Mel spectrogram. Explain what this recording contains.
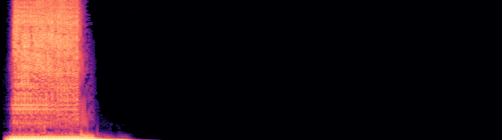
Improvized Reaper Horn
I cant remember which sound I downloaded as a base for this sound, but It was a monotone one.
I added some distortion and equalization, exported that, re-imported it and overlayed more distortion, did some more equalization and made a smooth introduction to the sound with the Fruity Fast LP filter in Fl studio. I was mainly inspired by the drones from Oblivion, the short saw-burst sound they made when they asked for identification, and of course, Mass effect reapers.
